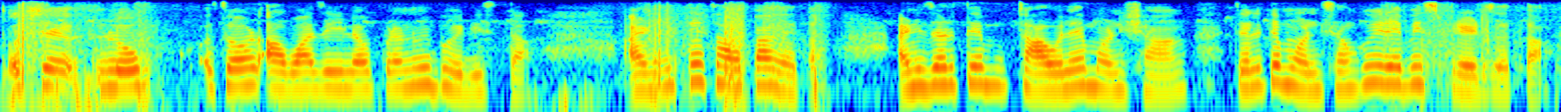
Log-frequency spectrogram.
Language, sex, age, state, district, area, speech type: Goan Konkani, female, 18-30, Goa, Pernem, rural, spontaneous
